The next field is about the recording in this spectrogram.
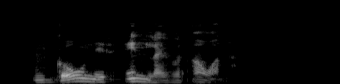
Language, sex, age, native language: Icelandic, male, 40-49, Icelandic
